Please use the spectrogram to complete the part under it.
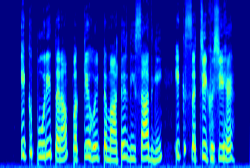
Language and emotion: Punjabi, happy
